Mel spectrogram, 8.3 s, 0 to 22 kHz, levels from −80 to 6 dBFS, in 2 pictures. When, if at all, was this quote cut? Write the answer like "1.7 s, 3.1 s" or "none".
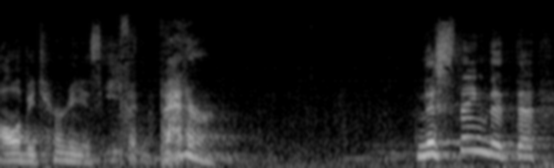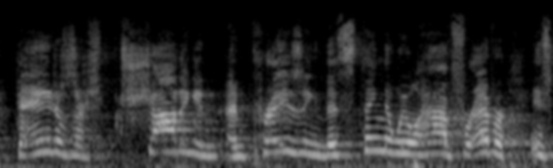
3.1 s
